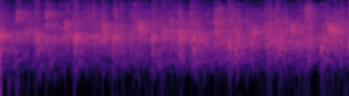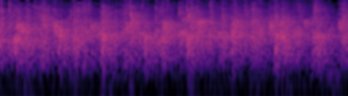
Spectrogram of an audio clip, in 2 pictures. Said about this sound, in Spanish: Fuerte aplauso nuevamente, por favor, si es tan amable.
